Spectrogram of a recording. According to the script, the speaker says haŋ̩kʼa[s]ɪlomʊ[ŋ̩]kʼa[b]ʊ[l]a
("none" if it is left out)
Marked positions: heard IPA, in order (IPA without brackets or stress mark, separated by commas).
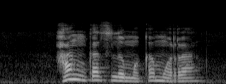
s, none, m, r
